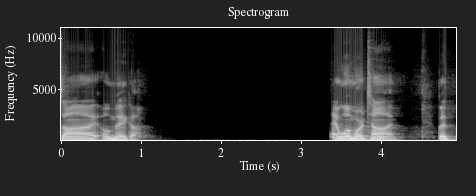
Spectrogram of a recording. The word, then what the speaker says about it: omega: repeat Sai and finally Omega Omega is Big O Mega o as opposed to micro o or Omron me GA o is long like the O in open please repeat Omega o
